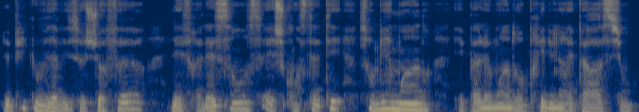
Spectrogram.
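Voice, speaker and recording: A man's voice: mid-range voice, animated, normal speed, warm tone, slightly rough. A man voicing a coy, scheming woman nurse who talks in a coaxing, sweet-talking way. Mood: confiding.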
